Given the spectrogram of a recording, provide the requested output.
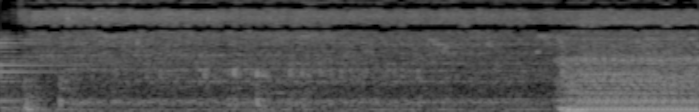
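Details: Van water system switched on from the control panel: quiet at first, then the small water pump kicks on with a steady low hum and buzz, running smoothly as it builds pressure.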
